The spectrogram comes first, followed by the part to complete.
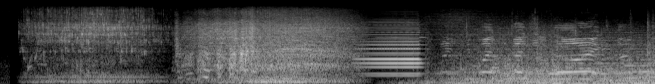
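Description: Traffic sound effect: a car's engine and tyre noise swells twice, then a car horn honks once, briefly, about four seconds in. Ident music begins right after the honk.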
